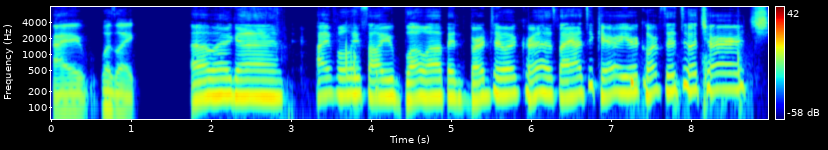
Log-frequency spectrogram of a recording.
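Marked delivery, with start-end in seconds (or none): 1.7-9.0 high, tearful sobbing through the words. Playing a character who just unfroze, speaking to an ally: in-character sobbing. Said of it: "I'm fully sobbing".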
